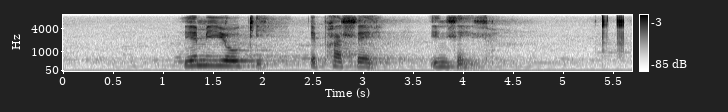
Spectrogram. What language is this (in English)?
Xhosa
